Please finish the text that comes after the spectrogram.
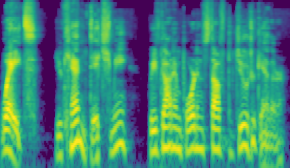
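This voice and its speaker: A man voicing a pushy, excitable female alien troll who taunts in wordy, emphatic phrases for a comic dub. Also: mid-range voice, normal speed, husky, no echo. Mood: eager, insistent. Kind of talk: fan comic dub dialogue.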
